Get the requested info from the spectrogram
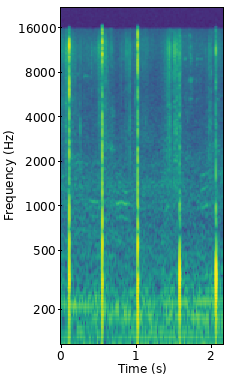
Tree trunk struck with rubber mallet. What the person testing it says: it sounds solid sounds great that's solid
